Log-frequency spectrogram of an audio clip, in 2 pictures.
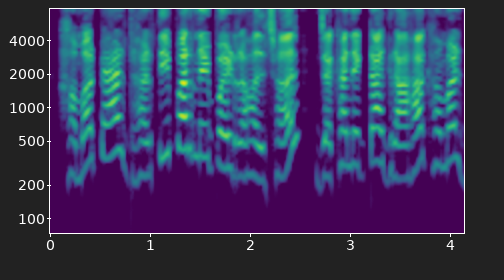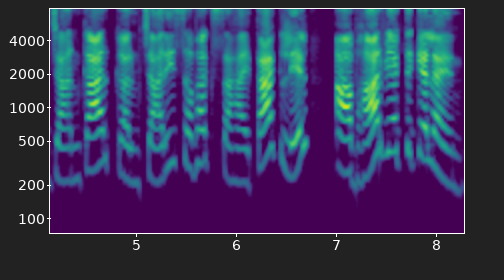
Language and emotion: Maithili, happy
